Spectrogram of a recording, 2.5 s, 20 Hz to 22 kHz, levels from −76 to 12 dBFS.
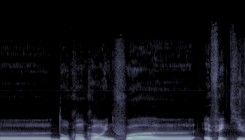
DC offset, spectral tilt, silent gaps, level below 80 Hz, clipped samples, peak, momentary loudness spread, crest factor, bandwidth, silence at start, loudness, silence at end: under 0.1%; -7.5 dB/octave; none; -46 dBFS; under 0.1%; -6 dBFS; 6 LU; 14 dB; 17.5 kHz; 0 s; -22 LUFS; 0 s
